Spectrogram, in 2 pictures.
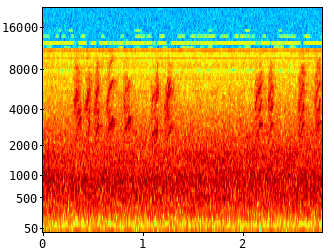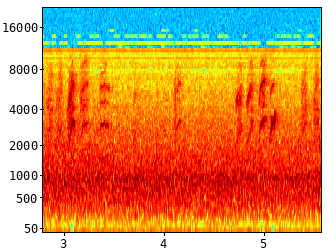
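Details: A family of great tits (Parus major) feeding together, recorded through a half-open door; thin, high chirps and short twittering bursts come in loose clusters across the clip over a steady background hiss, with no other clear sounds.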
